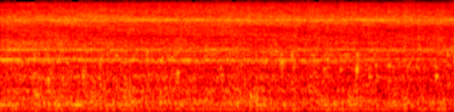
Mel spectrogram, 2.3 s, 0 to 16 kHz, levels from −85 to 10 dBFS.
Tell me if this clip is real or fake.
real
